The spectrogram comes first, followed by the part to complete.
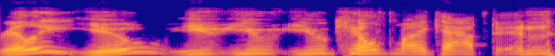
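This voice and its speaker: Moderate-paced, high-pitched put-on character voice from a man. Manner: incredulous.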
